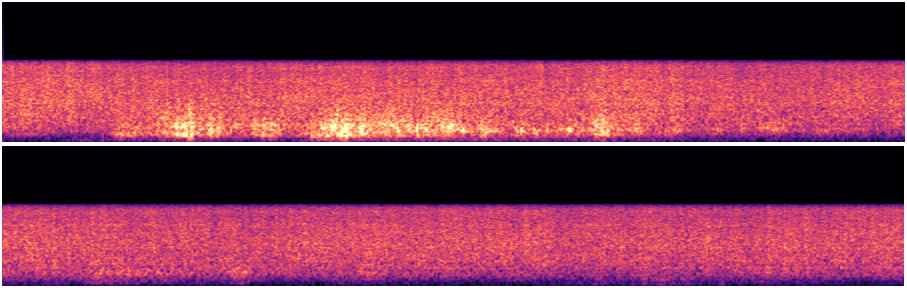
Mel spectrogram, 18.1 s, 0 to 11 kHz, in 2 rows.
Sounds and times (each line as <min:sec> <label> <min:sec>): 0:00.0 rain on metal roof 0:18.0
0:01.0 distant storm approaches 0:17.4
